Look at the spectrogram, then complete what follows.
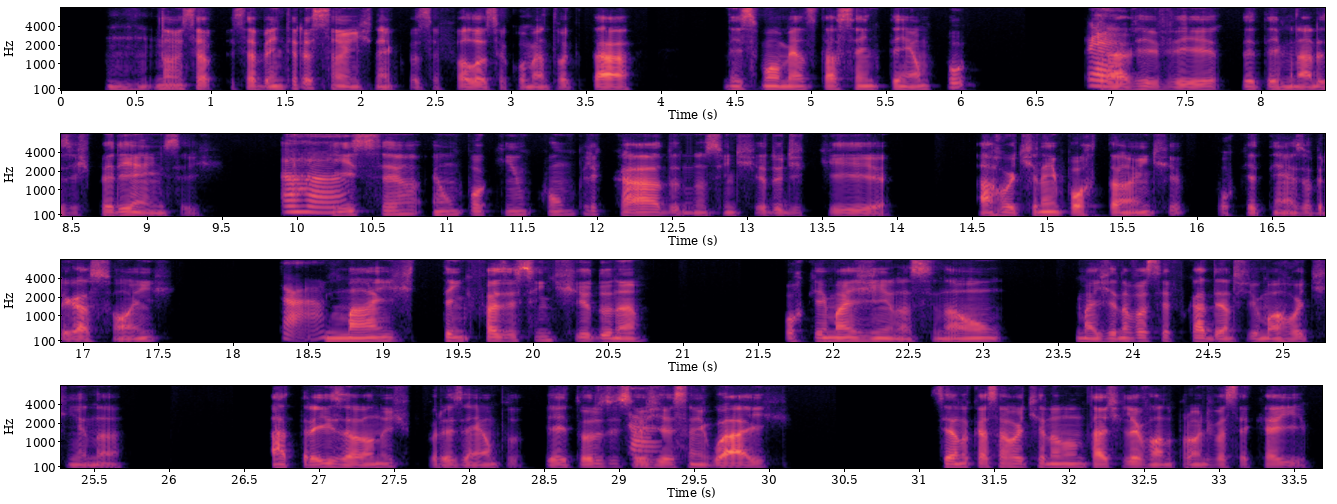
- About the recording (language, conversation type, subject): Portuguese, advice, Como posso encontrar fontes constantes de inspiração para as minhas ideias?
- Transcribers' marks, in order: tapping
